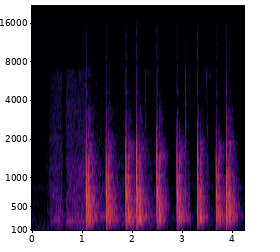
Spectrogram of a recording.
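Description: Acoustic guitar strummed in a bossa nova accompaniment: a run of short chord strokes, each dying away quickly, starting about a second in. Heard over a video-call line.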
